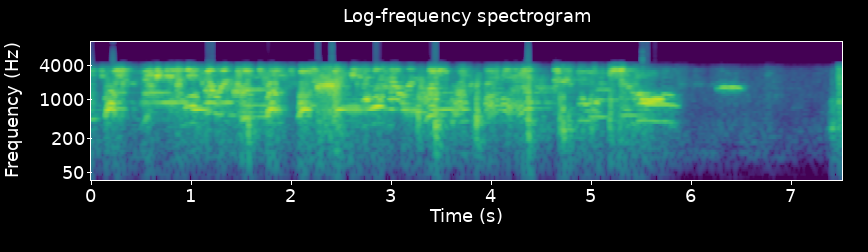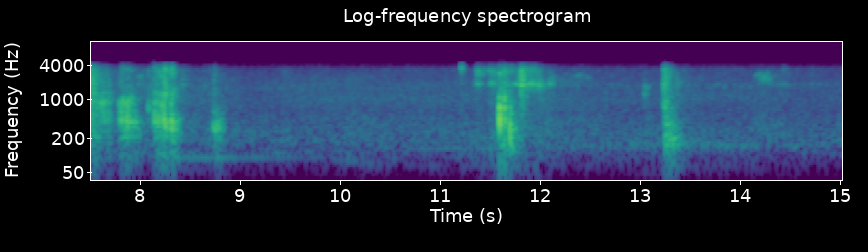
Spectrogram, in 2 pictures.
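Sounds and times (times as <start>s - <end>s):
handling knocks and rustles: 11.3s - 12.2s.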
